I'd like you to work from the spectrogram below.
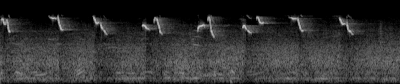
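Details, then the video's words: Saffron finch in full yellow plumage competing in a singing contest, giving high, sharp downslurred notes in pairs, about two per second, with soft background murmur; a man calls out a number and time afterwards. "Participo en Amarillo Completo Concurso Nuevo Irupe"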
